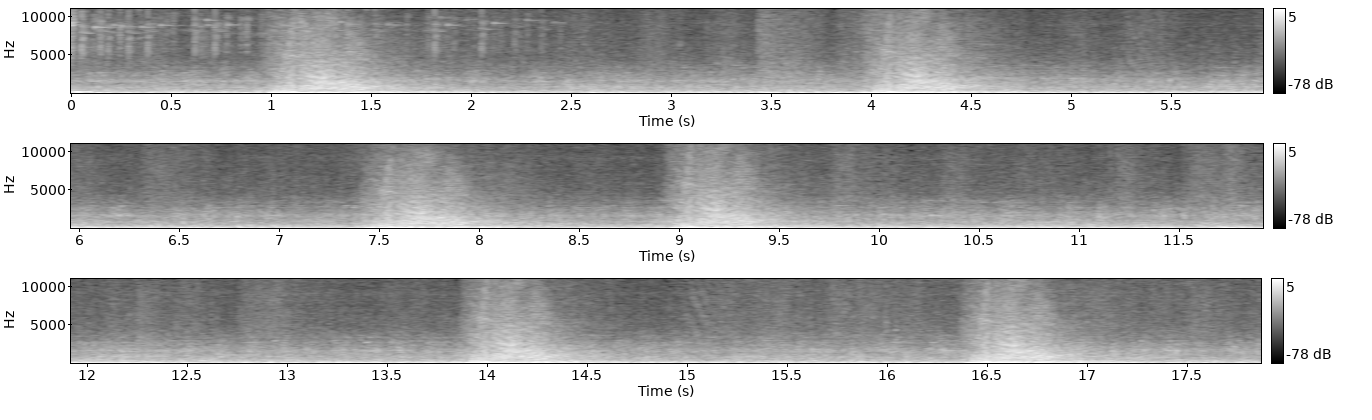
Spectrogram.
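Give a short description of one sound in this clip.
Flames whoosh in loud bursts again and again.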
